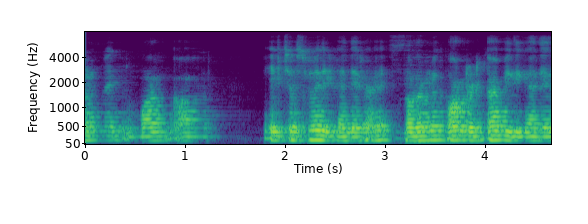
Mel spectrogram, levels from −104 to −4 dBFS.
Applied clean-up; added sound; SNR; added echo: neural mask model DeepFilterNet 3.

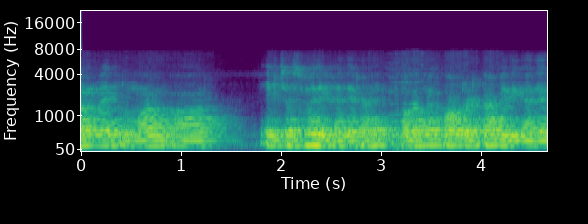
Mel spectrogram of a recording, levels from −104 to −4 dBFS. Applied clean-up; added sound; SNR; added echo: neural separator model SepFormer DNS4.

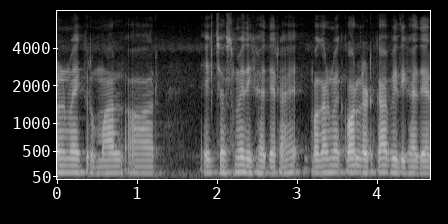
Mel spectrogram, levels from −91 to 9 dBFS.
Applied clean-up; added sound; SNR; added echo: none; none; none; none.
